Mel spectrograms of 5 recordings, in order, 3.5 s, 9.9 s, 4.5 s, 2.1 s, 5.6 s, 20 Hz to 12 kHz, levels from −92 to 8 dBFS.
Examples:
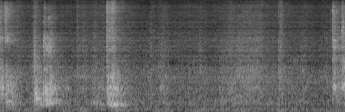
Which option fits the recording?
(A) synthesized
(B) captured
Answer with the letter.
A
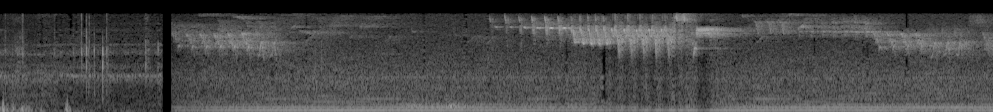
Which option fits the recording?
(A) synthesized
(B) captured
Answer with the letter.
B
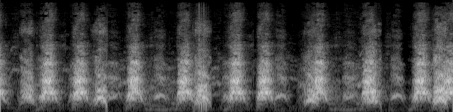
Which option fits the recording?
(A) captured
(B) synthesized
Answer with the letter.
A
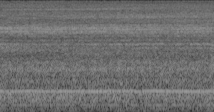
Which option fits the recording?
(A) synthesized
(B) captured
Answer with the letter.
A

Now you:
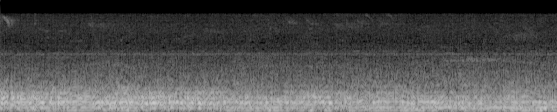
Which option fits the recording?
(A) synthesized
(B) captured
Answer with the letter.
A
